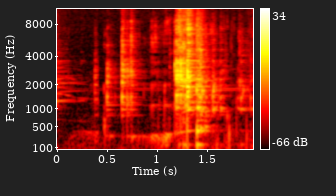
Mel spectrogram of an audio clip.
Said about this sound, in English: Ice cubes in a water bottle.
